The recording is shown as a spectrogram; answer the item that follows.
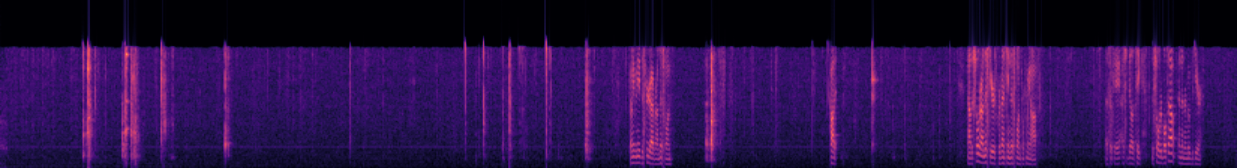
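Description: Scattered metal clicks and clinks of a wrench and small steel gears as the nut is undone and the reversing gears on an Atlas Craftsman lathe headstock are worked off their shouldered bolts, with two longer runs of clicking about four and six and a half seconds in.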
